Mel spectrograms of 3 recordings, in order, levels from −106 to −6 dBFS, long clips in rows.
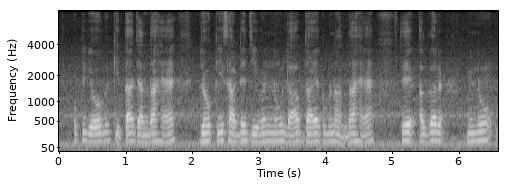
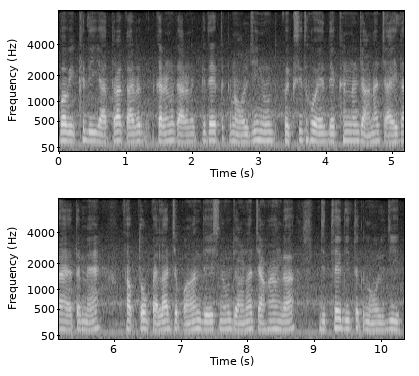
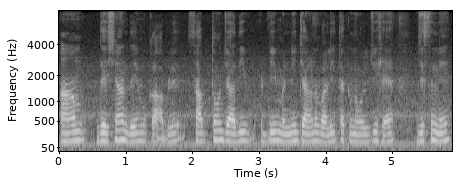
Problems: none marked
